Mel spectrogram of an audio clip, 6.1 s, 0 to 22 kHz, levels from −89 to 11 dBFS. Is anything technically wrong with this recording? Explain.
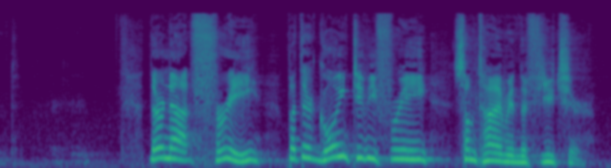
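No, the recording carries no audible technical faults, and the signal holds steady throughout.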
